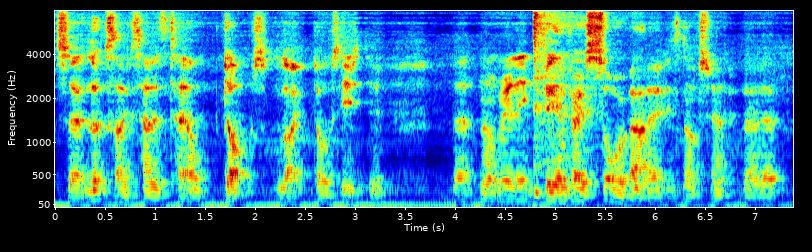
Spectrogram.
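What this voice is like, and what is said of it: Flat, monotone, tired voice. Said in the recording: “your monotone voice ... Bit tired now ... deflated now”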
